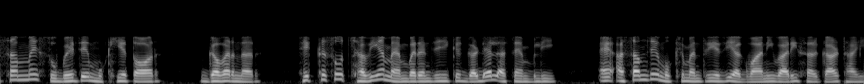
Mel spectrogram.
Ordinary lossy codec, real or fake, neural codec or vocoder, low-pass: none; fake; autoencoder, 48 kHz, 128 numbers a frame, DAC-VAE, trained on Japanese speech; 3.6 kHz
